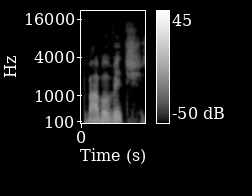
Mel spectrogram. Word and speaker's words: Pavlovich: Aspinall is going to fight Sergey Plovok. How do you say it? Sergey Pavlovich, September 4th.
